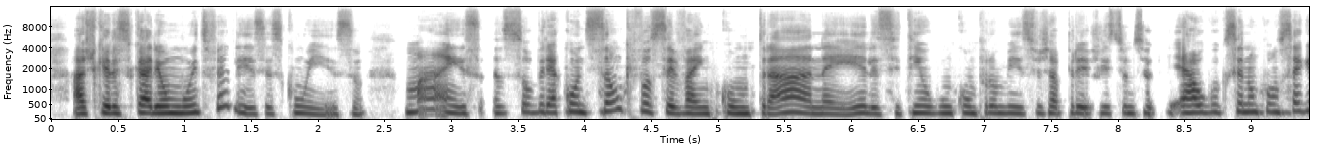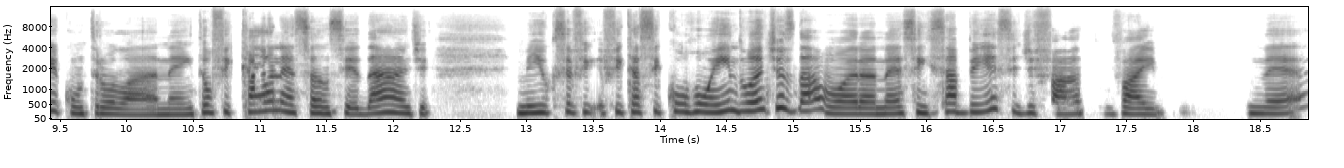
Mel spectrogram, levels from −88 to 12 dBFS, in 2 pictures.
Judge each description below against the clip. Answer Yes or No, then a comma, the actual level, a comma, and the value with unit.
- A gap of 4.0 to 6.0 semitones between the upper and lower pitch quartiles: No, average, 3.5 semitones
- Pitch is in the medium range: No, high, 220 Hz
